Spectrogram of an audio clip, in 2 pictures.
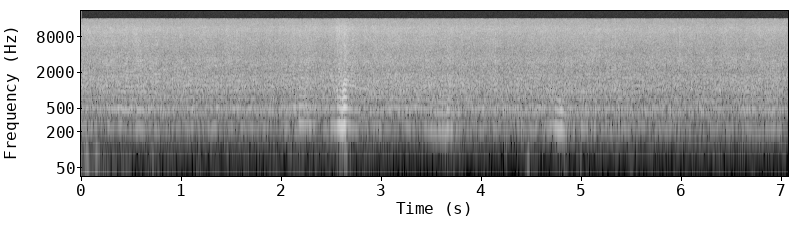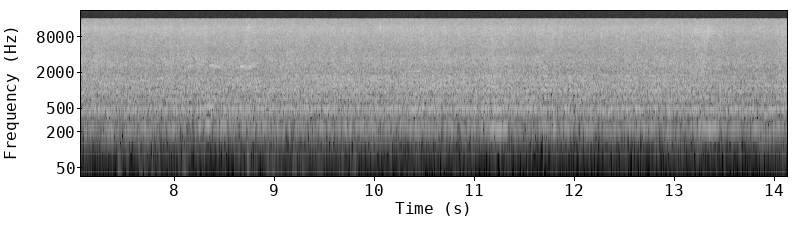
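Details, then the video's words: A swarm of bees hums steadily at mid pitch, softer than before, while one louder bee passes close near the start and a couple more brief swells follow. "bees therapy relaxing natural buzzing sound"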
